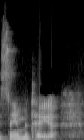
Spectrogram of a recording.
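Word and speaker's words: San Mateo: so I lived in San Mato Florida that was one of the places I lived but they say San Mata that's how they pronounce it um there's inen but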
